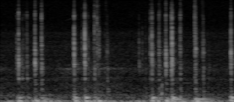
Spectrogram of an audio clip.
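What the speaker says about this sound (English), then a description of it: "I'm using a split keyboard" Fast typing on a split mechanical keyboard with brown switches, clustered bursts of crisp clicky keystrokes with brief pauses, close and fairly quiet, no talking.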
